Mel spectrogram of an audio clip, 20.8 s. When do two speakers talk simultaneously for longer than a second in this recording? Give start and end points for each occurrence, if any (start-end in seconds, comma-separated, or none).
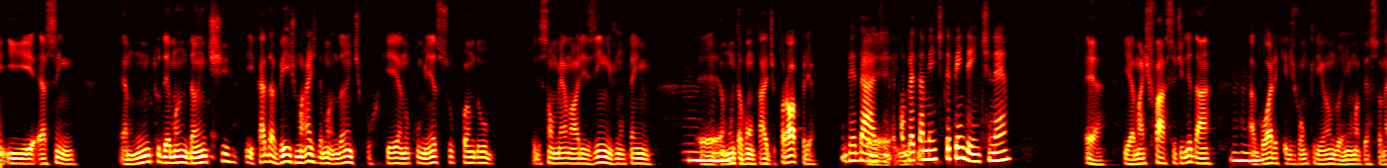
none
